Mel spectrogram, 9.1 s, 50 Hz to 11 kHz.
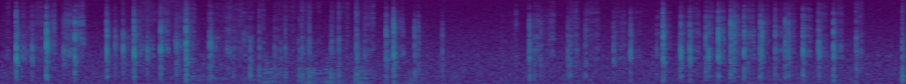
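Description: Short painted fingernails and fingertips scratch and rub across the printed surface of a flat 12-inch cardboard LP sleeve for the album "Honeymoon," with a record inside, held in front of a record shelf, first on the back cover and then the front. The result is a rapid string of dry, bright scratches and clicks with almost no ring, broken by a brief quiet pause midway.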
